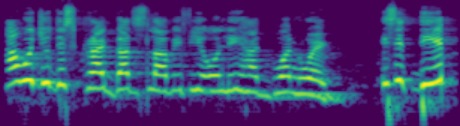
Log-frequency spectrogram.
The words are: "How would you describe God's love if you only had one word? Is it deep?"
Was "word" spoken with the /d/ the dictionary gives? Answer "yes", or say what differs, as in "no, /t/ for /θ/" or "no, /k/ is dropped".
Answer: yes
